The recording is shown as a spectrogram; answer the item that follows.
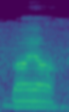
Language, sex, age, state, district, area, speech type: Urdu, male, 18-30, Uttar Pradesh, Gautam Buddha Nagar, rural, read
